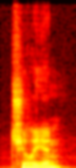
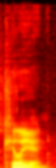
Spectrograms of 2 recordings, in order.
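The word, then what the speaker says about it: Cillian: have I I always thought his name was Chilean and then I've heard other people refer to him as selian or Killian but the correct pronunciation was Killian Mr Kimmel stole my joke it's written simply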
